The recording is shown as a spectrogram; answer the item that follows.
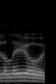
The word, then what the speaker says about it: Aleo: But David Aleo is how they're pronouncing it, so we'll pronounce it the same way, and he's got a big opportunity here.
